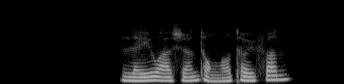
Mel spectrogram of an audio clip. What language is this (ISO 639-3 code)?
yue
